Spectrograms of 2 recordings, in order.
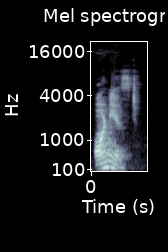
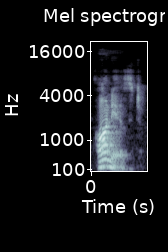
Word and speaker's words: honest: for point that is if H is not pronounced like each each to the GM of the butcher now in that case we use n for example an hour and honest etc look here we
